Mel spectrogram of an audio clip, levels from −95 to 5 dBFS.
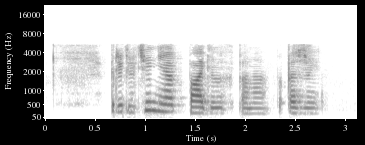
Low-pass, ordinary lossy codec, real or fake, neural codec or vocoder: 5.4 kHz; AAC, 24 kbps; fake; codec, 44.1 kHz, 3.4 kbps, Pupu-Codec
